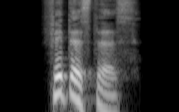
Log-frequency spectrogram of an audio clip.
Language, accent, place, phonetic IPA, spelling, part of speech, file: German, Germany, Berlin, [ˈfɪtəstəs], fittestes, adjective, De-fittestes.ogg
- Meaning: strong/mixed nominative/accusative neuter singular superlative degree of fit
